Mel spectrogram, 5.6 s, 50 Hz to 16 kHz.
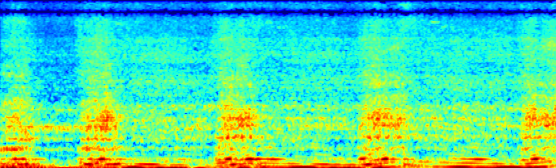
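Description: Ford Fiesta ST Mk8's 1.5-litre turbocharged three-cylinder revved in a series of short throttle blips, each rising and falling in pitch, through a newly fitted RS-style exhaust with its valve open in sport mode.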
